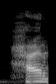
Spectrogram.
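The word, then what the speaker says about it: ح: হায়ের মধ্যে কোনো নোক্তা আমরা দেখতে পাচ্ছি না। হা হরফটি কীভাবে উচ্চারিত হবে? হা হরফটি উচ্চারিত হবে কণ্ঠনালীর মধ্যখান হতে। গলা চিপে ধরে আপনি উচ্চারণ করুন।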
